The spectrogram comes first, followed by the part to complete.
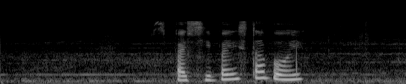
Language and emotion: Russian, positive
